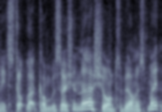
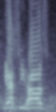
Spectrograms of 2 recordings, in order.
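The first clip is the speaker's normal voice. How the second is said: high, loud, thrilled race call; excited screaming commentary; 12 semitones higher, 4 dB louder than usual. Acted. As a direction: scream the crash like the crowd's on its feet. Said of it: "keep screaming like that".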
